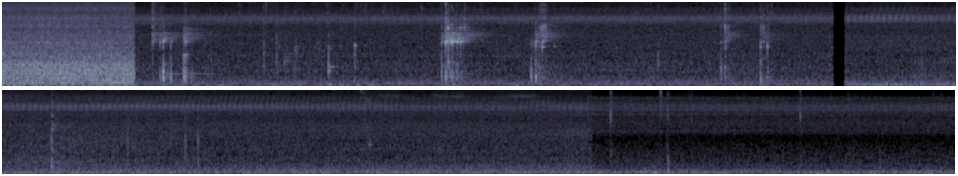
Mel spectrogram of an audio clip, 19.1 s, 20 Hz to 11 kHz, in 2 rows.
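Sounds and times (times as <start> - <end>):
high insect chorus: 0.0 - 19.0.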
